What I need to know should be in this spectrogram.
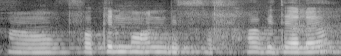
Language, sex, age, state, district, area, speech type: Odia, female, 18-30, Odisha, Bargarh, urban, spontaneous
